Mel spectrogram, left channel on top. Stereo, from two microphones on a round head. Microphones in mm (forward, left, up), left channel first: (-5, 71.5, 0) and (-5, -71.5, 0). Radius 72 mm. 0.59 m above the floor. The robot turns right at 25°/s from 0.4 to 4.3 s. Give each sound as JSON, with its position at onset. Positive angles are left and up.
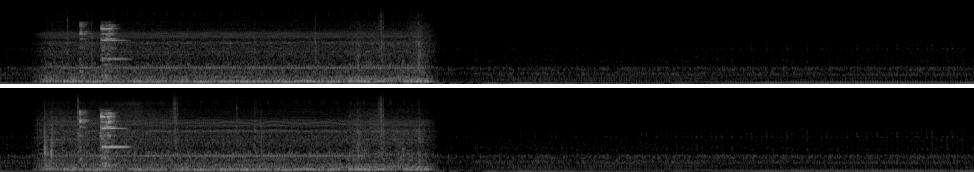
{"t": 0.8, "sound": "cutlery clinking", "side_deg": -55, "distance_m": 0.7}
